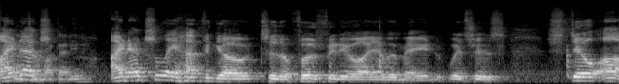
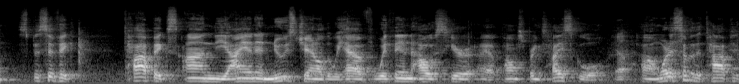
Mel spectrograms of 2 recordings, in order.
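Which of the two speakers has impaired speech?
The first: cerebral palsy.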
